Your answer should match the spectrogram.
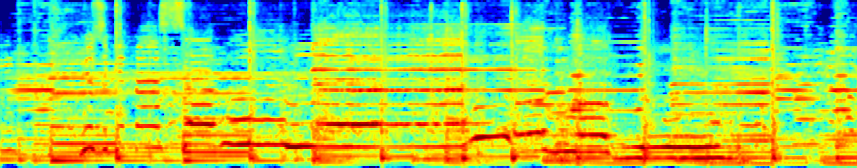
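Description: Harmonica solo played into a microphone over a strummed acoustic guitar, with held notes and bent pitches, in an instrumental break between sung verses of a country song.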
